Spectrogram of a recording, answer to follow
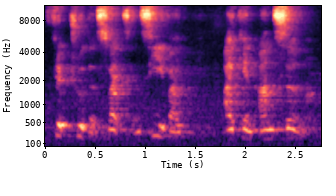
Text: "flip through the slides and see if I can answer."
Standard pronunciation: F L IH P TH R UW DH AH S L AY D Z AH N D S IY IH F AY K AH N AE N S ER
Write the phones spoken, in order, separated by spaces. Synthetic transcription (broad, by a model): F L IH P T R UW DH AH S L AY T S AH N S IY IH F AY K AH N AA N S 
